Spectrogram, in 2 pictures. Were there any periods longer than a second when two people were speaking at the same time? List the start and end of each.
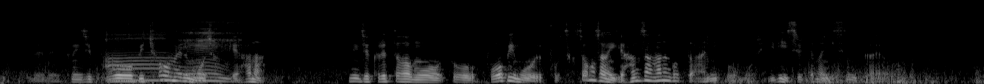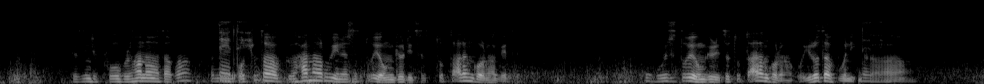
1.1-2.4

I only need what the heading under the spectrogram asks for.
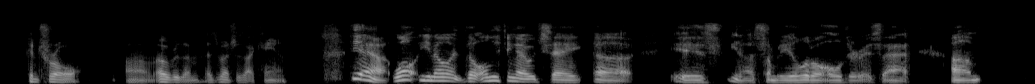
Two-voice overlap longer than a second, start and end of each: none

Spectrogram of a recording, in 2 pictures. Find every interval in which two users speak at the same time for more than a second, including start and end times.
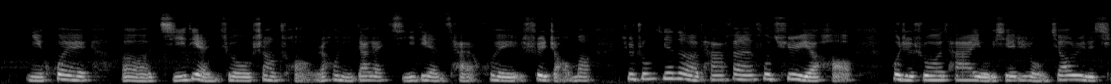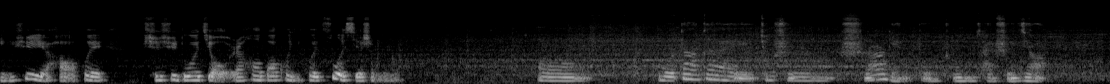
none

